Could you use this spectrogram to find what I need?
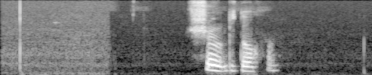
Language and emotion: Russian, sad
